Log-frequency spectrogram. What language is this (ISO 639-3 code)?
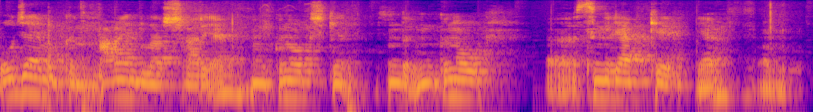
kaz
